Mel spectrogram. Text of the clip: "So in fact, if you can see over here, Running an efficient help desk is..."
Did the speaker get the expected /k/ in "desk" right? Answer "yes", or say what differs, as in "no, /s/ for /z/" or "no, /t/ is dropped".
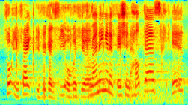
yes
